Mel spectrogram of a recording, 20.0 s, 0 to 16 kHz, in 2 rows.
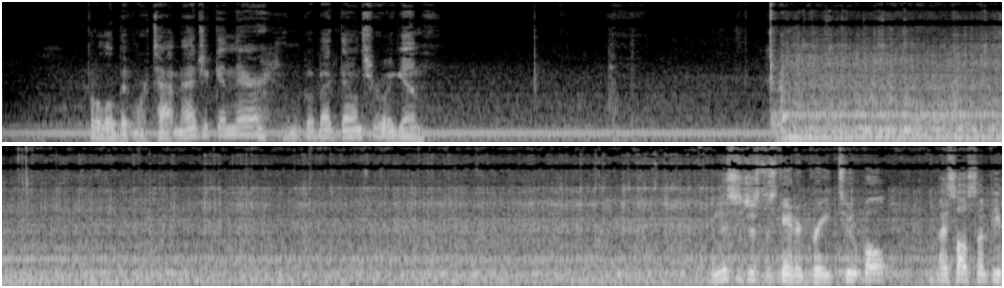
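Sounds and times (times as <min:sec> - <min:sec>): drill press humming: 0:07.6 - 0:20.0
drill bit cutting steel: 0:07.7 - 0:20.0.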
